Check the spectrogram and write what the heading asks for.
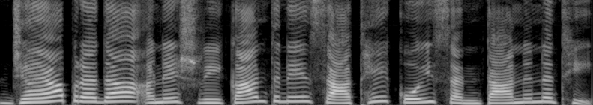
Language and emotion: Gujarati, neutral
